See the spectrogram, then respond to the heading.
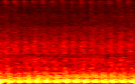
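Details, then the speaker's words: Cheap non-running Kawasaki Ninja sport bike after sitting, first start, oil level good, choke fully off: steady even low thrum with quick regular pulse, no knocks or misses; normal idle. "So everything officially works on it. Wow, that sounds really good. Choke is all the way off."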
